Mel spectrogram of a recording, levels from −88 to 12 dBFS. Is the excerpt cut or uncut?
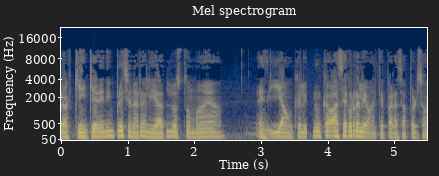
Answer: cut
